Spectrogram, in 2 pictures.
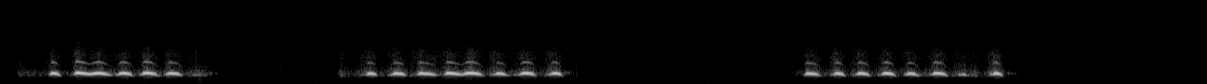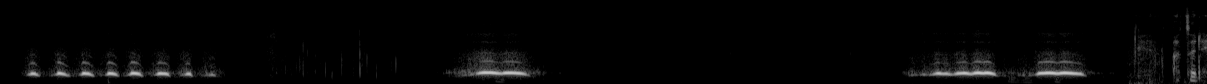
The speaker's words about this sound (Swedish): Och så hör vi mitt i allt en slaguggla på avstånd.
